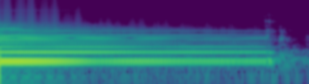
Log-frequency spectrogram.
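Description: Guitar tuning check, the open third string played against the fifth fret of the fourth string: a sustained, slowly decaying plucked tone with clean, steady harmonics, heard alone and ringing for about three seconds.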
